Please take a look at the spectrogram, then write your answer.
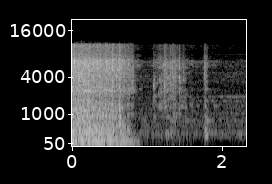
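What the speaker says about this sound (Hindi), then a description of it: "इस तरह हम सिलाई चलाएंगे।" A sewing machine stitches trouser fabric in a loud, fast whirring burst that stops abruptly, followed by a few faint clicks and handling sounds.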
